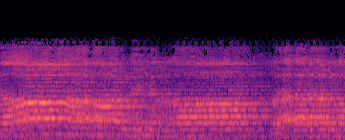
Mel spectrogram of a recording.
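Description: A man's voice chanting a Shia Muharram mourning lament in long held notes that waver and slide between pitches, pausing for breath briefly twice.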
